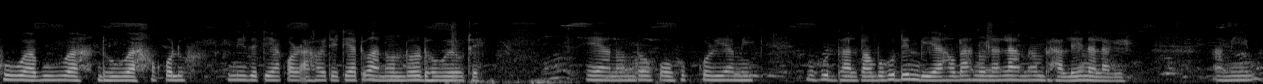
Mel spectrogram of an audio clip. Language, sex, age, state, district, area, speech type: Assamese, female, 30-45, Assam, Lakhimpur, rural, spontaneous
